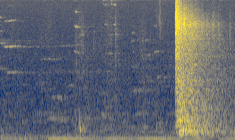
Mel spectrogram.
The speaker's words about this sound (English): So when he shuts that door, can you open it back up?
